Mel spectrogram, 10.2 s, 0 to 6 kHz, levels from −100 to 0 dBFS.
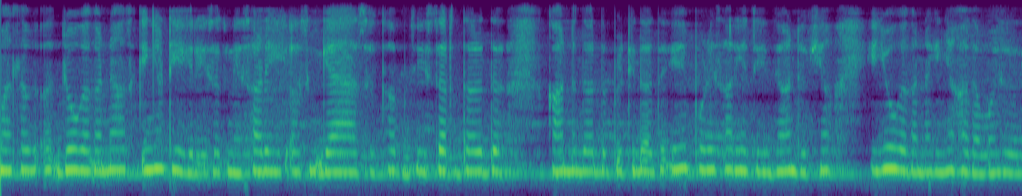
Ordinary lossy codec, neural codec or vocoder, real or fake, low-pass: none; none; real; 5.4 kHz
